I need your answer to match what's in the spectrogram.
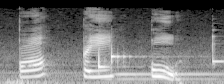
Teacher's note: Pangkal lidah bagian dalam, huruf apa yang berada di pangkal lidah bagian dalam? Yaitu qaf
